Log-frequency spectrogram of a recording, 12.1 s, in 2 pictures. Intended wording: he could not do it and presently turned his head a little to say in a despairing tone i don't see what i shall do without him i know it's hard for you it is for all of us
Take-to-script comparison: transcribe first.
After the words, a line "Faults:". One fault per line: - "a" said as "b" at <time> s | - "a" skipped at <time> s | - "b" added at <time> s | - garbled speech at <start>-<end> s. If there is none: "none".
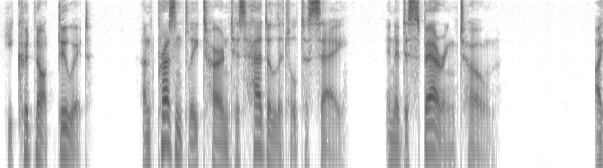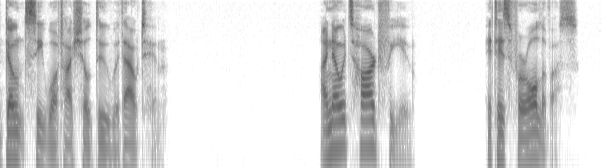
he could not do it and presently turned his head a little to say in a despairing tone i don't see what i shall do without him i know it's hard for you it is for all of us
Faults:
none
